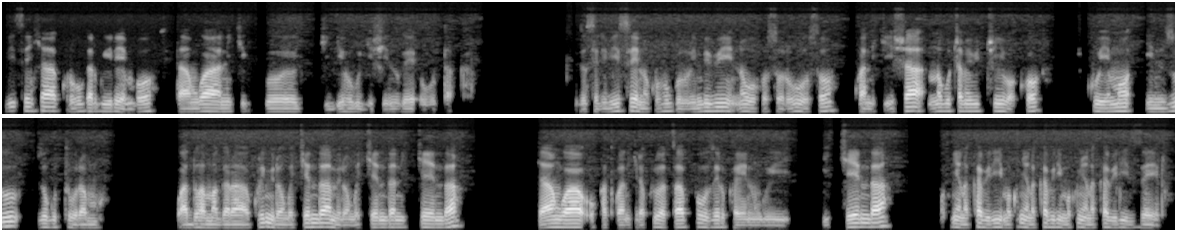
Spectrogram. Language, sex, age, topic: Kinyarwanda, male, 18-24, government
